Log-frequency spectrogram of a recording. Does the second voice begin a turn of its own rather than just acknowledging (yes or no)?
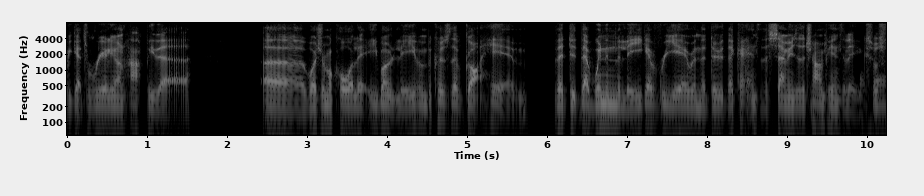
no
